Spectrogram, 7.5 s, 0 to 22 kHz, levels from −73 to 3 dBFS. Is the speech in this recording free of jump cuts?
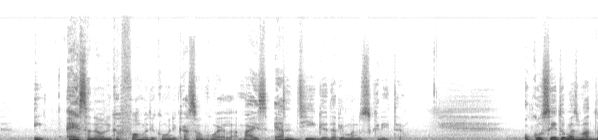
no; 2 cuts; at 3.5 s, 4.2 s

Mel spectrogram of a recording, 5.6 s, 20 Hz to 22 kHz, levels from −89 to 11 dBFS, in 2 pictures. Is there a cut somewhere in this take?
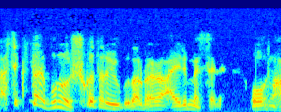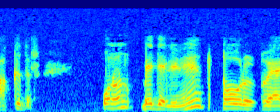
yes; 3 cuts; at 1.4 s, 2.7 s, 4.2 s

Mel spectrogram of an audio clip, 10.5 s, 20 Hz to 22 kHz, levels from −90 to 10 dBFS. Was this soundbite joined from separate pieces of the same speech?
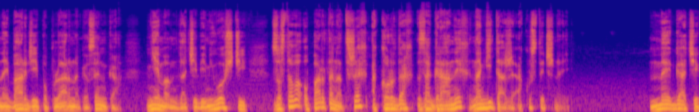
no; 0 cuts

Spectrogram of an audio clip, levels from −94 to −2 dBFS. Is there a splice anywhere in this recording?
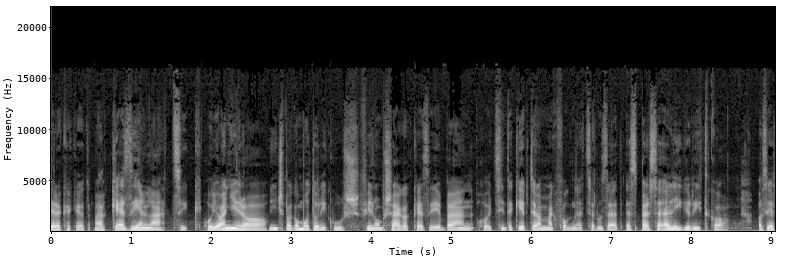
no; 0 cuts

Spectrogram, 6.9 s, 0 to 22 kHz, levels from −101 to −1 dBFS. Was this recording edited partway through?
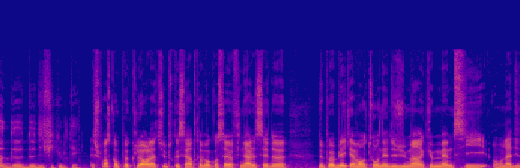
no; 0 cuts

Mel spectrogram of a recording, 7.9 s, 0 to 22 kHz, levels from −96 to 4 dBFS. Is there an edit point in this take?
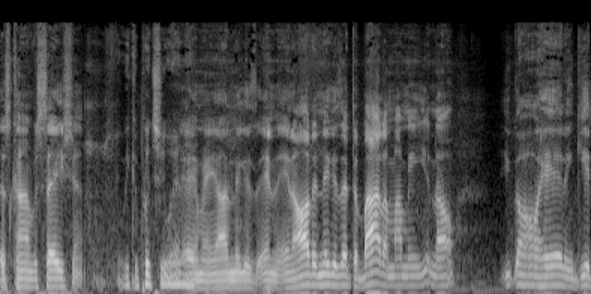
no; 0 cuts

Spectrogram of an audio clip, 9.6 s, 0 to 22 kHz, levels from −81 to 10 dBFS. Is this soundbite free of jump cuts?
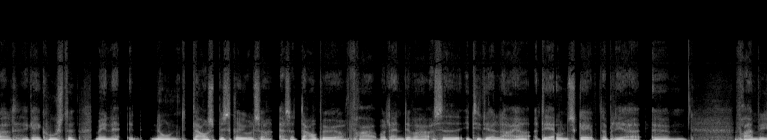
no; 2 cuts; at 1.1 s, 6.9 s

